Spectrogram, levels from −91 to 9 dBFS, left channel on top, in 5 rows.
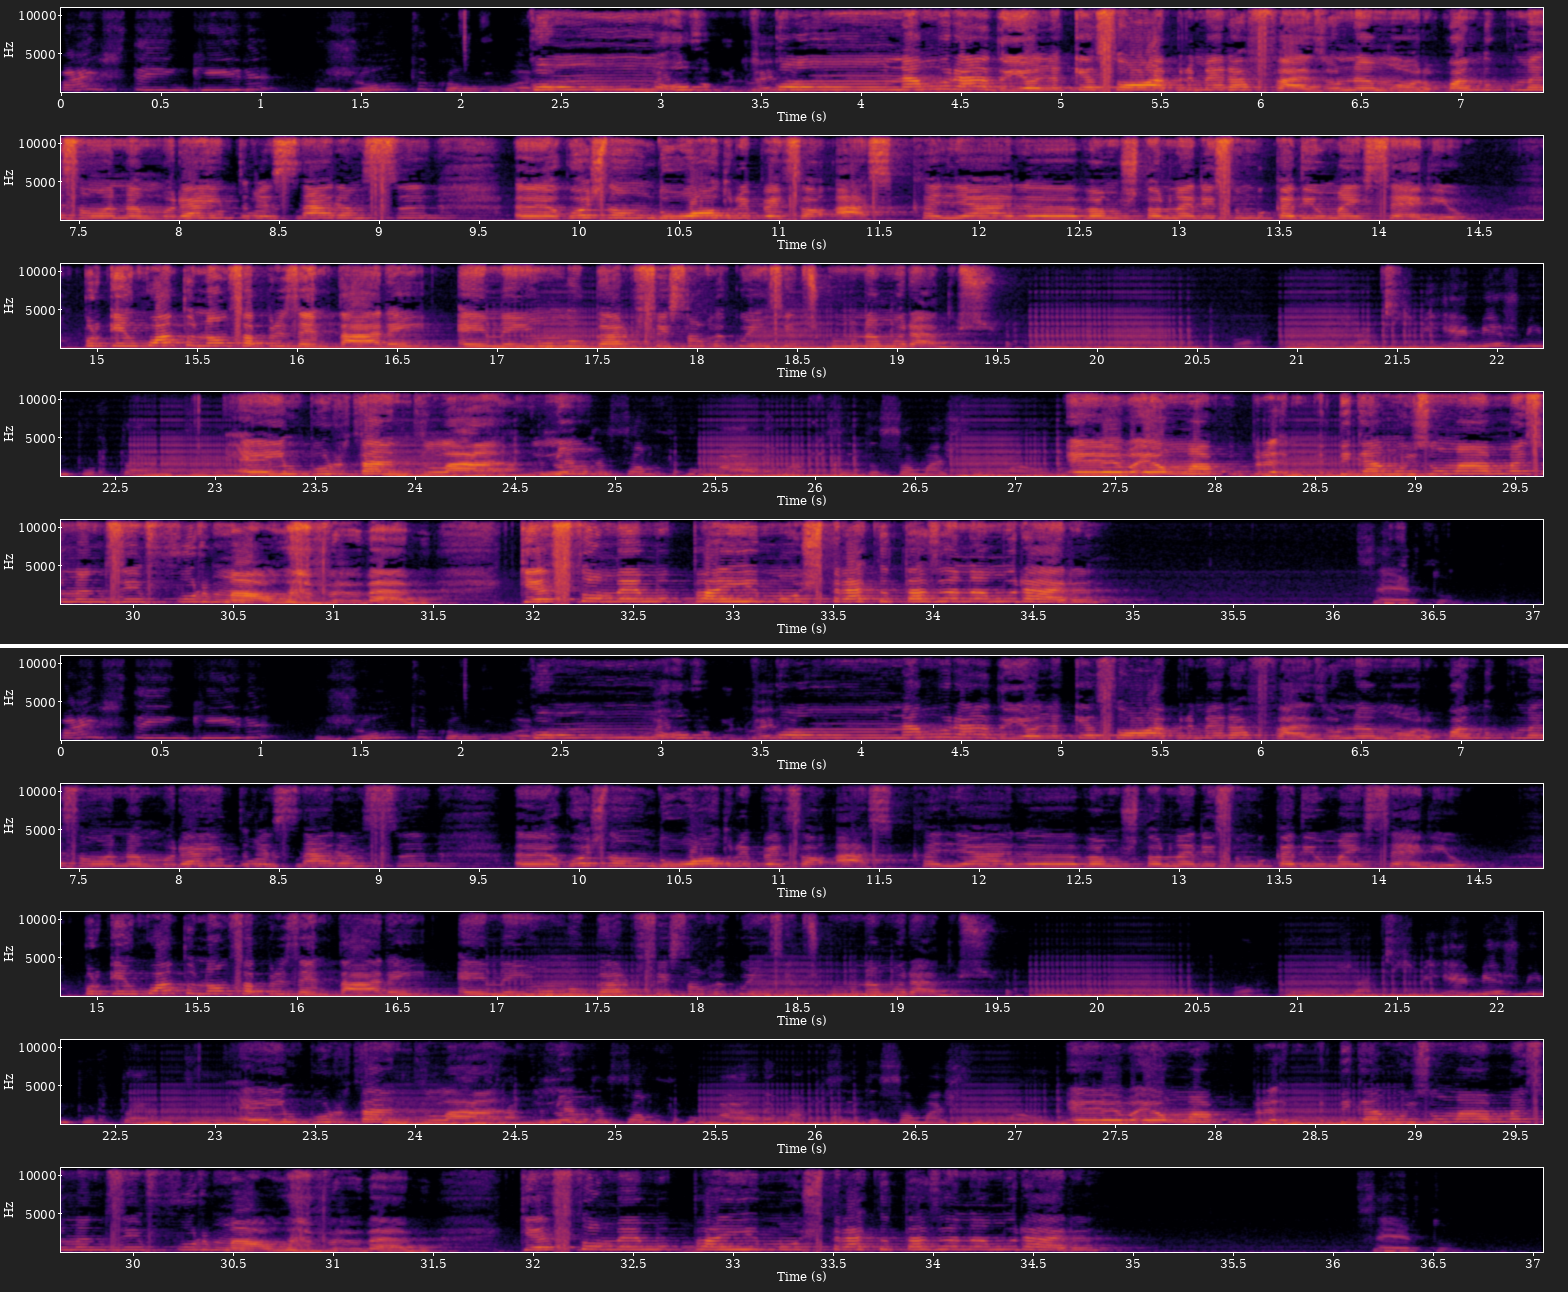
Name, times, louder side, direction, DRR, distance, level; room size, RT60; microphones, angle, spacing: voice 1, 0.0-3.7 8.0-9.0 20.7-23.2 23.9-27.4 32.7-32.9 36.1-36.7, left 1 dB, 15° left, 2.0 m, -45 dB
voice 2, 2.4-3.2 3.6-19.5 23.1-24.9 27.3-35.0, left 8 dB, 75° left, 0.5 m, -28 dB
sound 1, 16.9-19.1 19.5-22.0 22.4-29.2, left 1 dB, 40° left, 3.6 m, -37 dB
head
